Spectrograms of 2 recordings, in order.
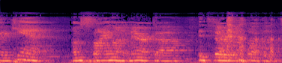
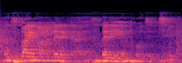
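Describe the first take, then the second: First: Said in the usual way. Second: Lightly put-on Russian accent; a hint of a Russian husband's accent. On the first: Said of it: "I forgot the accent". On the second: Shown as a demonstration. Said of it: "I forgot the accent. I gotta do that".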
